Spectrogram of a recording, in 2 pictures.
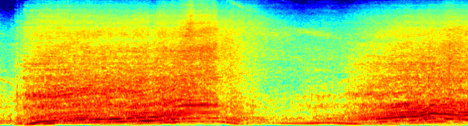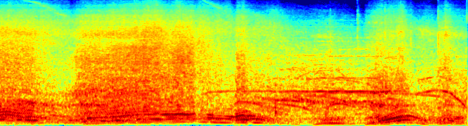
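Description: Rock bouncer's engine revving hard under full throttle on a steep hill climb, its pitch climbing and falling with each stab of the throttle. It eases off briefly about four seconds in, then revs again, with quick up-and-down blips near the end.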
